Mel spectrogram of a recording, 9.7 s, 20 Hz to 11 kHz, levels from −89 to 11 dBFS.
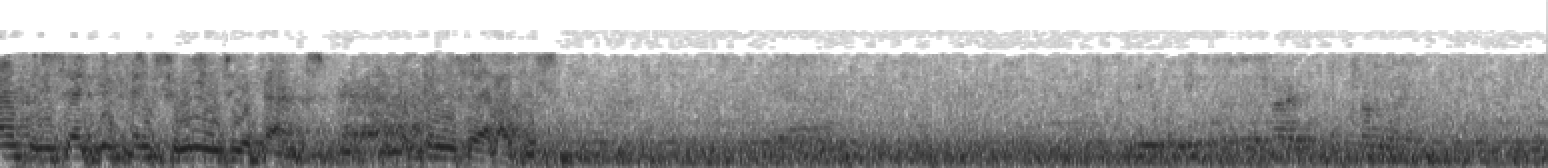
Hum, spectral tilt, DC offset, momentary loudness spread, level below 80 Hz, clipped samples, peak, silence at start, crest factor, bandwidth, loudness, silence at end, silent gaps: none; -9.5 dB/octave; under 0.1%; 7 LU; -30 dBFS; under 0.1%; -2 dBFS; 0 s; 8 dB; 5.8 kHz; -12 LUFS; 0 s; none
